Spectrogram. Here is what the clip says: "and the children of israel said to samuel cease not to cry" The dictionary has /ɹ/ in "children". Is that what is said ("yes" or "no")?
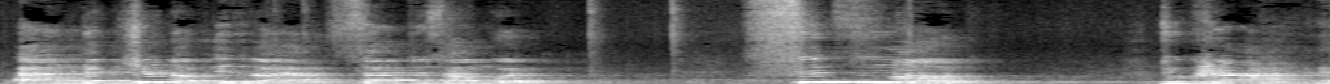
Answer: no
